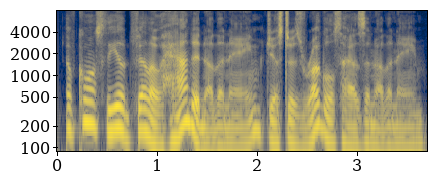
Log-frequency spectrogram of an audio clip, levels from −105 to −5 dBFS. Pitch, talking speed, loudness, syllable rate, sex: 125 Hz, 225 wpm, -17 LUFS, 6.0 syllables/s, male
